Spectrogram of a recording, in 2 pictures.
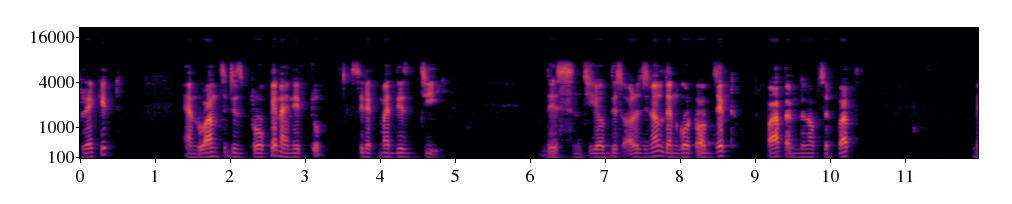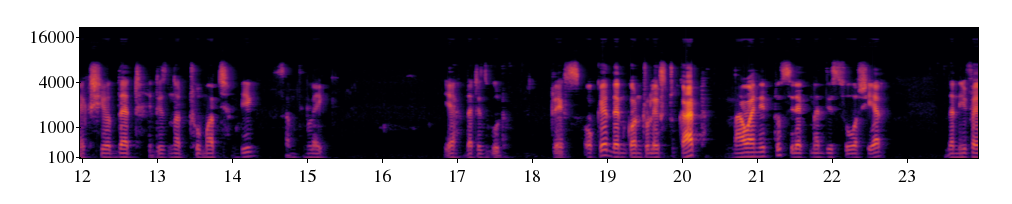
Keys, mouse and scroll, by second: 0.0 click, 1.2-1.9 alt+scroll up 1, 1.9 click, 13.2-14.2 scroll down 1, 15.8-16.2 scroll up 1, 17.5 click, 19.4 ctrl+x, 20.1 click.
